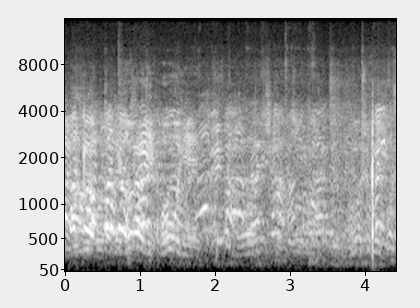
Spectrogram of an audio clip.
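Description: Men's voices chatting, close to the microphone and not clearly made out.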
